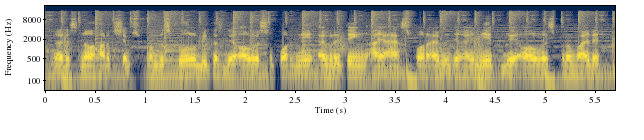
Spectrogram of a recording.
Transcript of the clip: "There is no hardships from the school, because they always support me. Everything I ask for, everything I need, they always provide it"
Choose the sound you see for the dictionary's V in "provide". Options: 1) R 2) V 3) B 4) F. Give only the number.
2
